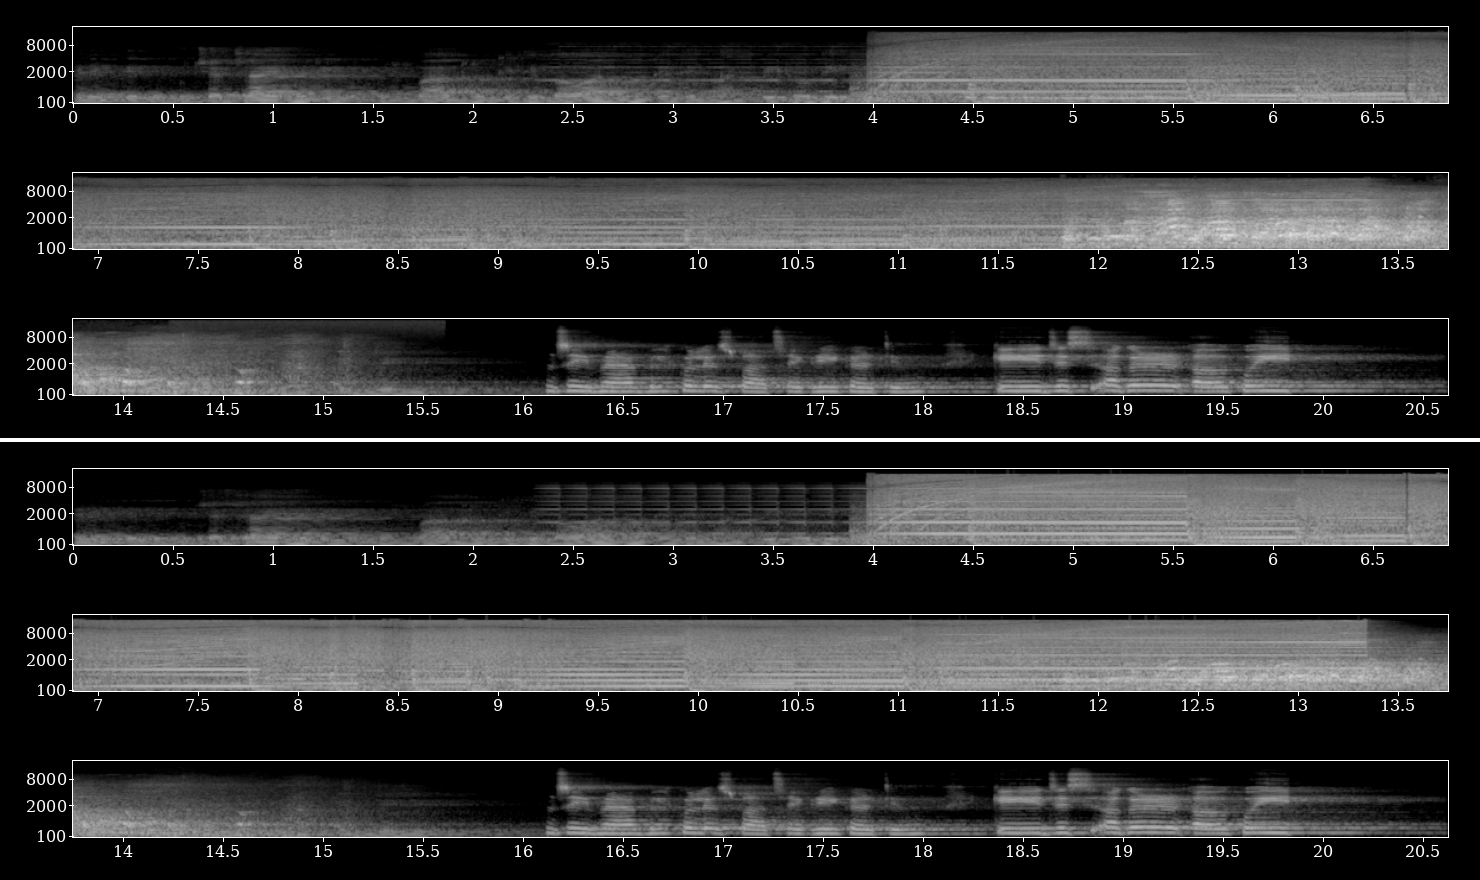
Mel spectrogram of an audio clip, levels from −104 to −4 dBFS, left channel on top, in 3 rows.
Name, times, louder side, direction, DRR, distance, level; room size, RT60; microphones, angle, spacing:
voice 1, 0.0-4.0 4.4-9.8 10.2-15.4, left 1 dB, 80° left, -1 dB, 2.5 m, -49 dB
sound 1, 3.9-13.9, right 3 dB, 80° right, 1.1 m, -52 dB
sound 2, 4.0-13.3, right 6 dB, 60° right, 1.2 m, -34 dB
Laughter / Crowd, 11.8-14.7, left 6 dB, 60° left, 0.5 m, -27 dB
voice 2, 16.1-18.0 18.4-19.8, equal, ahead, 9 dB, 0.6 m, -41 dB
24.0 x 16.0 x 8.6 m, 2.5 s
head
